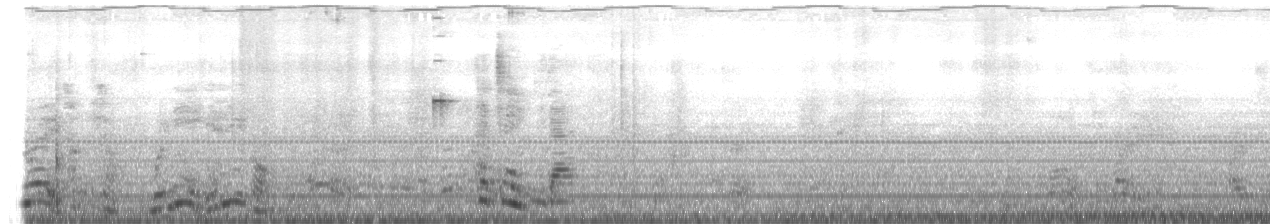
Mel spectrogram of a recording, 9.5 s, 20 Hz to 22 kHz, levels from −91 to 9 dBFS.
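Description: A recording of everyday sounds, with nothing technically wrong to point to at any time.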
